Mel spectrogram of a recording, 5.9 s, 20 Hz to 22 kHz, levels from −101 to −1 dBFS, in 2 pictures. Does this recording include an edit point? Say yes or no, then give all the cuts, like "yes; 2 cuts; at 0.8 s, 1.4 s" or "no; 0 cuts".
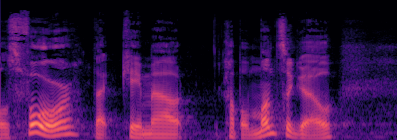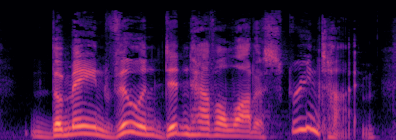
no; 0 cuts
